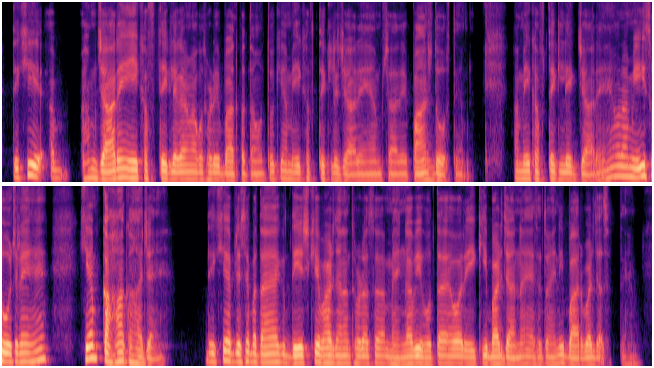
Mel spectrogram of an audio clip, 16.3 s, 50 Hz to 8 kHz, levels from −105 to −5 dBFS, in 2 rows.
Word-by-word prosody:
देखिए 150 +5 +4 0.2
अब 130 -1 -8 0.2
हम 135 +2 -3
जा 120 -1 +3
रहे 145 +2 +3
हैं 135 - +5
1 130 0 -1
हफ़्ते 125 0 0
के 115 - -5
लिए 115 - +3
अगर 115 - +1
मैं 115 - -2
आपको 115 0 -3
थोड़ी 115 0 -1
बात 100 -1 -3
बताऊँ 100 +1 -6
तो 120 - -6
कि 120 - -8
हम 120 -2 -4
1 115 0 -4
हफ़्ते 115 0 -6
के 115 - -11
लिए 110 - -3
जा 95 -2 -4
रहे 95 0 -5
हैं 100 - -6
हम 100 - -6
सारे 100 0 -6
5 105 +1 -1
दोस्त 95 0 -4
हैं 100 - -10
हम। - - -17 0.6
हम 120 0 -2
1 120 0 0
हफ़्ते 120 +1 -2
के 115 0 -5
लिए 115 0 +1
एक 105 - -5
जा 95 -1 -4
रहे 105 - -7
हैं 140 - -5
और 165 0 0
हम 155 -2 +1
यही 155 +4 +6
सोच 145 -4 +4
रहे 140 0 +2
हैं 170 +5 -1 0.4
कि 185 - +7
हम 195 - +7
कहाँ-कहाँ 135 -4 +2
जाएँ? 95 -1 -5 0.5
देखिए 140 +3 +1
अब 140 - 0
जैसे 140 +1 +3
बताया 135 0 +2
कि 130 - -2
देश 120 +1 +5
के 135 +3 +4
बाहर 120 -1 +3
जाना 120 0 -1
थोड़ा-सा 115 0 -1
महँगा 105 0 -1
भी 120 +1 +5
होता 105 +4 -1
है 115 0 -1
और 115 -1 +2
एक 105 -1 -2
ही 120 - +2
बार 110 -1 +2
जाना 105 -1 -1
है 110 0 -5
ऐसा 105 - -6
तो 110 - -6
है 105 - -4
नहीं 125 +2 0
बार-बार 100 0 0
जा 105 - -4
सकते 115 -2 -16
हैं। 105 +1 -17
115 Hz, 290 wpm, -25 LUFS, 105-130 Hz, 0.6 s, कि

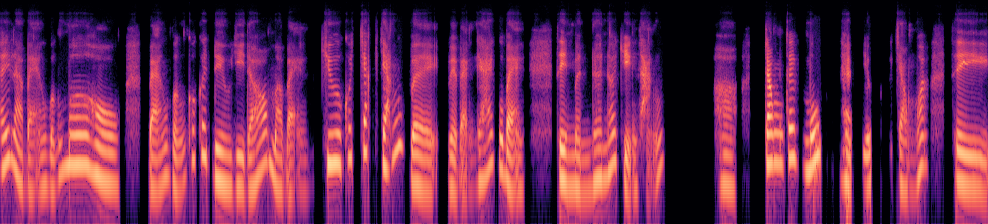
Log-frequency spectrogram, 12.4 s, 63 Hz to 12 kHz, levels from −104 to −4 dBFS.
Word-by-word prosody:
thấy 250 +5 +2
là 235 - 0
bạn 150 +1 -7
vẫn 160 +10 -4
mơ 255 0 +5
hồ, 170 -5 +2 0.4
bạn 150 +6 -1
vẫn 155 -5 -3
có 285 - -6
cái 310 +1 +1
điều 175 -4 +3
gì 155 0 -1
đó 150 - -1
mà 180 - -1
bạn 140 0 -7 0.2
chưa 265 0 +6
có 295 - -3
chắc 345 -1 +3
chắn 300 +8 +3
về 150 -4 +2 0.2
về 150 -3 0
bạn - - -5
gái 190 +8 -2
của 235 -4 +2
bạn, 155 -7 +2 0.4
thì 180 -2 +6
mình 150 -2 -4
nên 180 +3 -1
nói 250 +6 0
chuyện - - 0
thẳng. 220 - -5 0.7
Hờ, 160 -1 -5 0.4
trong 260 0 +6
cái 295 +2 +5
mối 245 +7 +6 0.3
hệ 170 -2 +2
giữa 155 - +1 0.3
chồng 145 0 -6
á 240 +2 -1 0.3
thì 155 -5 +3
175 Hz, 195 wpm, -24 LUFS, 155-255 Hz, 0.7 s, chưa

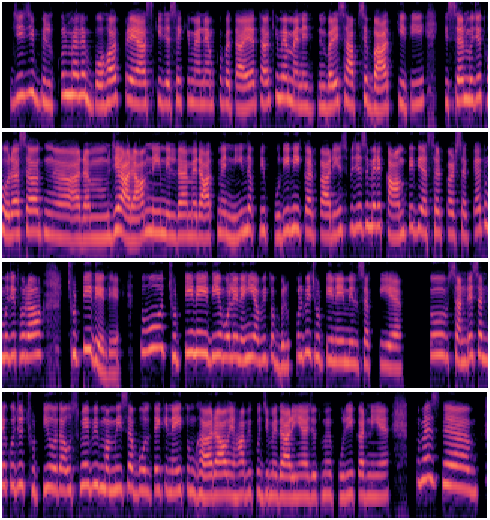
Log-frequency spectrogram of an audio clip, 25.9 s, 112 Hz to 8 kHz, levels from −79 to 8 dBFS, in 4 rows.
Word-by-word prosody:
जी, 340 +2 0
जी 375 +1 -1
बिल्कुल 285 +2 -4
मैंने 350 0 +3
बहुत 275 +5 +1
प्रयास 260 -4 +4
कि 280 - -5
जैसे 260 +2 -3
कि 280 +1 -13
मैंने 260 -1 -1
आपको 255 +3 -8
बताया 240 -1 +2
था 260 -1 +2
कि 320 +3 -8
मैं 315 -1 +3
मैनेज 240 -5 0 0.2
बड़े 245 +3 +4
साहब 260 -2 +1
से 295 +3 -2
बात 225 +2 +5
की 260 -3 -2
थी 255 +4 -5 0.3
कि 270 - -7
सर 290 +3 +4
मुझे 300 +2 +1
थोड़ा-सा 260 +1 +2
उम, 270 -2 -5
आराम 220 -1 +2 0.2
मुझे 240 +6 +3
आराम 230 -2 +6
नहीं 275 -1 +1
मिल 245 -2 -2
रहा 245 0 +3
है 245 - +2
मैं 245 0 +1
रात 235 0 +3
में 265 -1 -1
नींद 270 +7 -2
अपनी 290 0 -6
पूरी 270 +1 -3
नहीं 305 0 +3
कर 275 -1 0
पा 245 -1 +3
रही 245 +2 -2
हूँ - - -2
इस 295 - -17
वजह 320 +1 -3
से 340 - -3
मेरे 335 - +3
काम 235 +2 +3
पे 320 +1 -3
भी 305 - -1
असर 275 0 -1
पड़ 260 -1 -2
सकता 255 +1 -7
है - - 0
तो 345 - -5
मुझे 330 +1 0
थोड़ा 335 +1 +2 0.4
छुट्टी 360 +4 +2
दे 245 -8 +3
दें। 185 - -5 0.3
तो 385 - -6
वो 440 +2 0
छुट्टी 335 +4 +1
नहीं 370 -2 +6
दिए 340 +2 +3
बोले 325 0 +2
नहीं 315 +2 +3
अभी 300 +1 -3
तो - - -8
बिल्कुल 250 +8 -7
भी 370 0 0
छुट्टी 300 -3 -2
नहीं 280 0 +2
मिल 270 -1 -3
सकती 250 -1 -6
है। 225 -1 0 0.4
तो 345 -1 -2
सन्डे-सन्डे 325 +2 0
को 340 0 -6
जो 345 +2 -1
छुट्टी 295 +1 -7
होता 310 -1 0
है - - 0
उसमें 330 +4 -2
भी 350 +1 0
मम्मी 305 -1 0
सब 315 -1 -2
बोलते 290 0 -4
हैं 295 - -1
कि 295 - -4
नहीं 280 +1 +2
तुम 285 -2 -8
घर 245 -1 +2
आओ 250 0 +5
यहाँ 250 +1 -1
भी 260 - -9
कुछ 260 -1 -10
ज़िम्मेदारियाँ 240 -1 +1
है 235 - -1
जो 240 - -4
तुम्हें 250 +1 -10
पूरी 240 +2 -4
करनी 240 -1 -3
है। 240 +1 -2 0.4
तो 375 - -7
बस 420 -1 -1
अ, - - +1
मैं 315 -5 +1
275 Hz, 255 wpm, -21 LUFS, 250-315 Hz, 0.4 s, आराम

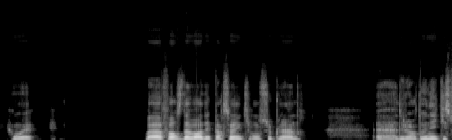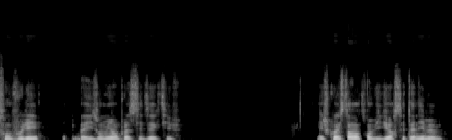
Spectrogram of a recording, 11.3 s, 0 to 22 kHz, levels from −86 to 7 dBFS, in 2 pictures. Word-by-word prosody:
Ouais. 125 0 -1 1.4
Bah, 120 +1 +7
à 125 - +6
force 150 0 +4
d'avoir 130 +1 +8
des - - +1
personnes 140 +3 +2
qui 140 -1 -15
vont 110 -1 -5
se 125 - -7
plaindre. 135 +2 -2 0.9
Heu, 115 0 -6
de 115 - -3
leurs 110 -2 -2
données 135 +4 +2
qui 135 - -7
se - - -6
font 115 - -2
voler, 125 +10 -1 0.4
bah, - - -6
ils 115 0 -7
ont 115 - -3
mis 135 +4 +1
en 155 - 0
place 150 -1 -4
ces 135 - -11
directifs 120 -3 -8 1.7
et 130 - -6
je - - -11
crois 230 - +2
que 225 - -7
ça - - +2
rentre 125 -1 +2
en - - +1
vigueur 120 +8 -2
cette - - -9
année 175 +3 0
même. 115 -7 -3
125 Hz, 200 wpm, -23 LUFS, 115-140 Hz, 1.7 s, d'avoir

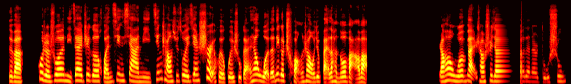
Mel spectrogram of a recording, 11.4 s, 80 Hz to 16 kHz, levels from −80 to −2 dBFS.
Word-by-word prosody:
对 215 - -4
吧？ 195 -2 +7 0.3
或 305 -1 0
者 225 -3 +2
说 250 +3 +1
你 230 -4 -8
在 245 +2 +2
这 250 +2 -5
个 225 -1 0
环 190 -2 -1
境 240 +3 -8
下， 210 -2 0
你 190 -1 -11
经 295 - -9
常 220 -8 +1
去 230 +1 -11
做 235 -1 -2
一 215 - -2
件 245 +2 -4
事 365 +9 -1
儿， 350 - +4
也 - - -4
会 195 - -7
有 175 - -2
归 190 +2 -4
属 195 - -7
感。 - - -2
你 - - -9
像 250 0 +3
我 200 -3 +1
的 195 - +1
那 265 - -2
个 240 - +2
床 195 -4 -1
上 215 -2 +3
我 185 - -2
就 205 +1 -3
摆 200 - +1
了 200 - +2
很 205 -2 -8
多 200 +2 +1
娃 - - +2
娃。 - - +5 1.4
然 205 0 +6
后 255 +1 +3
我 225 0 -1
晚 225 - +3
上 205 0 -2
睡 235 +3 -8
觉 220 - +2
要 215 - 0
在 - - -27 0.2
那 210 - -5 0.3
儿 - - -30
读 360 0 -17
书。 215 -7 -11
220 Hz, 295 characters per minute, -21 LUFS, 200-245 Hz, 1.4 s, 吧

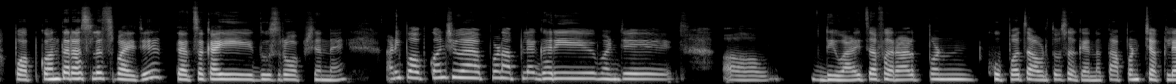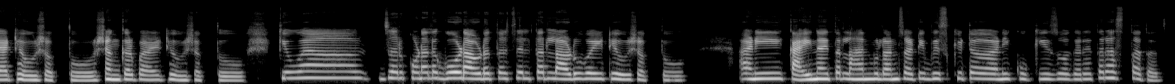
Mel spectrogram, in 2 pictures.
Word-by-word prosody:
Popcorn 245 +2 +4
तर 270 -1 +5
असलंच 265 0 +1
पाहिजे, 235 0 +2 0.3
त्याचं 230 0 +2
काही 235 -1 +5
दुसरं 225 0 -1
ऑप्शन 215 0 -5
नाही 205 +3 -4 0.4
आणि 270 +3 -3
पॉपकॉर्नशिवाय 315 +2 +1
आपण 295 +2 -3
आपल्या 280 0 -3
घरी, 270 +1 0
म्हणजे 245 -1 -1 0.5
अ, - - -9 0.9
दिवाळीचा 205 +2 +1
फराळ 215 -2 0 0.2
पण 240 -1 +1 0.4
खूपच 230 -2 -2
आवडतो 215 0 -1
सगळ्यांना, 200 -3 -3
तर - - -3
आपण 230 +3 -1
चकल्या 215 0 +2
ठेवू 210 -4 +2
शकतो, 190 -1 -3
शंकरपाळे 225 -1 +2
ठेवू 220 -4 0
शकतो 190 -1 -6 0.5
किंवा 295 +1 0 0.8
जर 290 -1 -1
कोणाला 280 0 -1
गोड 285 +1 +5
आवडत 260 0 +3
असेल 270 +1 -4
तर 280 -1 -1
लाडूही 260 0 +2
ठेवू 245 -3 +2
शकतो. 195 -3 -7 0.6
आणि 260 +1 +4
काही 225 -1 +6
नाही 250 +1 +8
तर 275 - -1
लहान 245 -1 +3
मुलांसाठी 250 +1 +1
बिस्किटं 260 +1 -4
आणि 245 0 +1
कुकीज 245 0 -5
वगैरे 245 0 -4
तर 295 - -4
असतातच. 255 -11 -7
245 Hz, 135 wpm, -19 LUFS, 220-265 Hz, 0.9 s, नाही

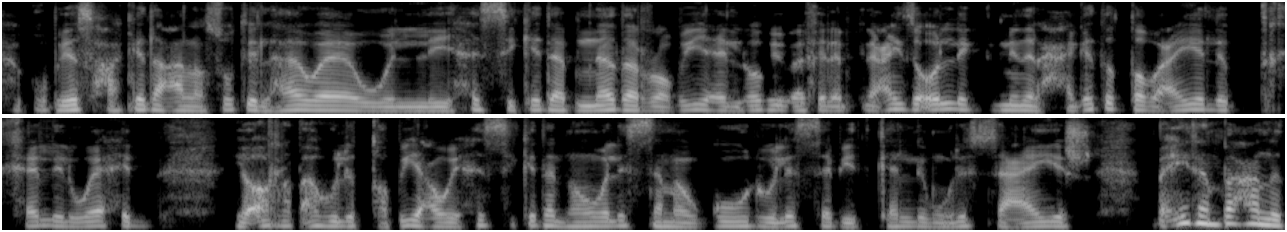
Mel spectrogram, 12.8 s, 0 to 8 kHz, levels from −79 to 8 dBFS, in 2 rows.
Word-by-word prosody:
وبيصحى 120 -2 +2
كده 130 +1 +1
على 110 -2 +1
صوت 135 +3 -5
الهوا 120 +1 +4
واللي 105 -1 -1
يحس 130 +2 -1
كده 125 0 +1
بندى 125 +3 +3
الربيع 120 +2 0
اللي 115 +1 -3
هو 120 - +1
بيبقى 125 -3 -3
في 110 - -3
الم 110 -1 -2
عايز 145 0 +1
أقول 145 +1 +4
لِك 135 -3 -2
من 120 -1 +1
الحاجات 140 +6 -2
الطبيعية 130 -2 +1
اللي 125 -3 -2
بتخلّي 125 +2 -4
الواحد 120 +1 -2 0.4
يقرّب 130 - +2
أوي 125 -1 -1
للطبيعة، 120 0 -2
ويحس 110 +5 -2
كده 135 +1 -2
إن 115 - -5
هو 120 +1 0
لسّه 125 -2 0
موجود، 115 +3 -3
ولسّه 115 +1 -2
بيتكلّم، 110 +1 -5
ولسّه 115 -1 -2
عايش 115 +4 +1 0.3
بعيدًا 195 +1 +5
بقى 190 +1 +3
عن 175 -5 +6
ال 140 - +4
120 Hz, 190 wpm, -24 LUFS, 110-130 Hz, 0.4 s, عن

